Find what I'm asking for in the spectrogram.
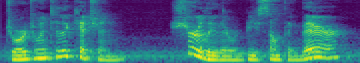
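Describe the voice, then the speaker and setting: Lively, lower-pitched woman reading a storybook. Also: moderate pace, slight background noise. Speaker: children's book read-aloud narrator. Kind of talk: scripted storybook narration.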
